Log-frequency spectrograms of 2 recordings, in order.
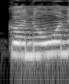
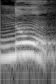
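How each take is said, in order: First: The k sound is pronounced before the n. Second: The word starts directly with the n sound. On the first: The speaker calls it wrong. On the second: The speaker calls it right.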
